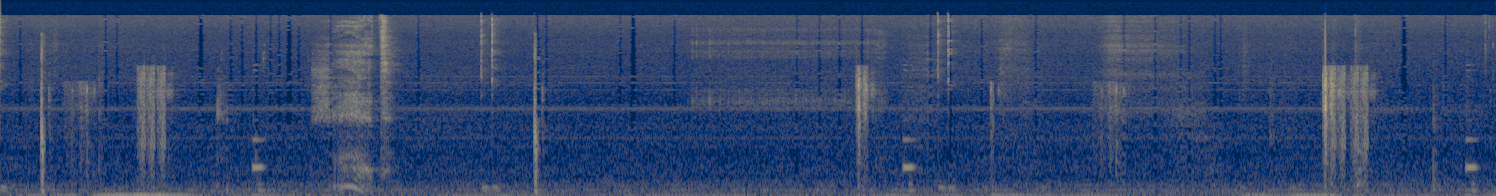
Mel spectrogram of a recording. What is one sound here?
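Short digital clicks of poker chips sound from a game.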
